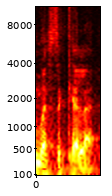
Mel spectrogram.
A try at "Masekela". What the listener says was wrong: Okay, the proper pronunciation is Masekela. Ki, ki, not ke, ki. And you have to smile there. Masekela.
